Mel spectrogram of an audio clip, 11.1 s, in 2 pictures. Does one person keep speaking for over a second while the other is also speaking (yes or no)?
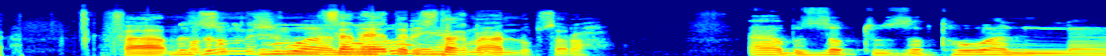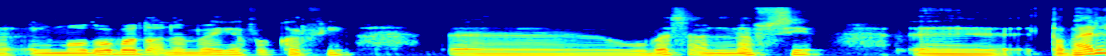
yes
